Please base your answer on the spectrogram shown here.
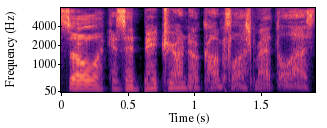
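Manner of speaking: whispering. Plugging their patreon to the co-hosts, whispering. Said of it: "You're whispering it".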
